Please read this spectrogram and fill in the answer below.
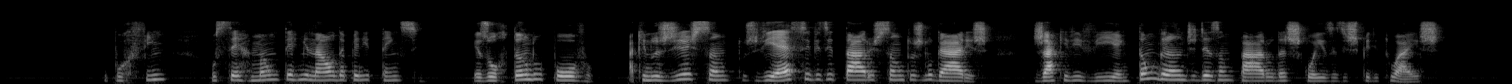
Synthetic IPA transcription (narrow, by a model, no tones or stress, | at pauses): ɪpoɾfĩ | ʊseɾmɐ̃w̃t̪eɾminawd̪ɐpenit̪ẽsjɐ | ezoɾt̪ɐ̃nd̪ʊːpovʊ | ɐ̰kɪnʊʒd͡ʒiɐʃsɐ̃nt̪ʊzviɛsɪvizit̪aɾʊʃsɐ̃nt̪ʊzluɡaɾɪʃ | ʒakɪviviɐẽj̃t̪ɐ̃w̃ɡɾɐ̃nd͡ʒɪd̪ezɐ̃mpaɾʊd̪ɐʃkojzɐzɪʃpiɾit̪ua̰js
